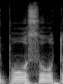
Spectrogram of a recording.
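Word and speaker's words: 防草: 草を防ぐと書いて暴走と読むんだと思うんですが、そのロボット開発がですね、各国で進んでいるんだそうです。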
